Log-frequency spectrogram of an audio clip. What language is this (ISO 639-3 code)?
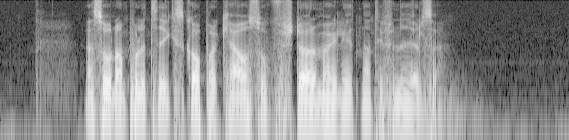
swe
